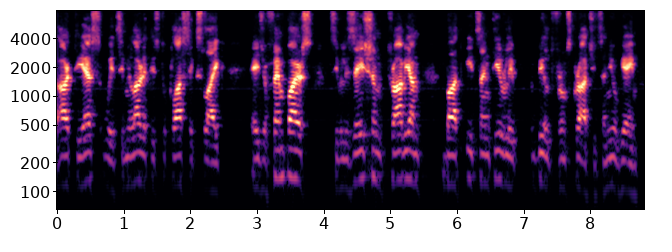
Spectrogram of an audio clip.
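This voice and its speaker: A man's voice: medium pitch, fairly bright tone. A man from Croatia, a game co-founder, giving an online presentation with frequent hesitations and fillers.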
